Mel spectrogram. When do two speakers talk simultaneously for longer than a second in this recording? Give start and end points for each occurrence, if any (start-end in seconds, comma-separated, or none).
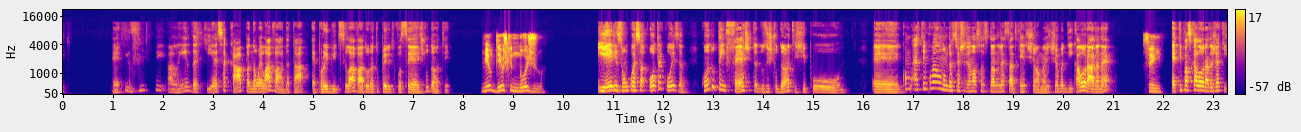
none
